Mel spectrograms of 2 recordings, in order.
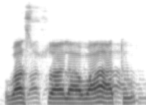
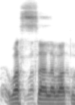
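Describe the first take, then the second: First: The s sound is thick and heavy. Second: The s sound is thin and light. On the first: The speaker calls it right. "स्वाद को जो है एक सीन के मुकाबले में थोड़ी सी मोटी पढ़ें।" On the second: The speaker calls it wrong. "वस्सलावातु नहीं"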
